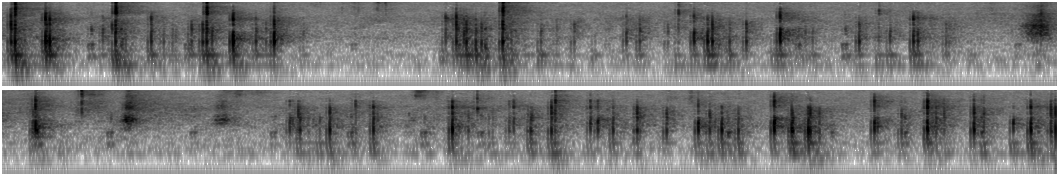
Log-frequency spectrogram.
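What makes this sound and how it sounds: Long nails and fingertips scratch and tap the surface of a flat, solid wooden board with printed lettering lying on a table, picked up by a small microphone clipped to one finger. Quick, crisp clicks and dry scratching come in uneven bursts with brief quiet gaps; each tap is short and dry with almost no ring, centred in the midrange with bright edges.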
